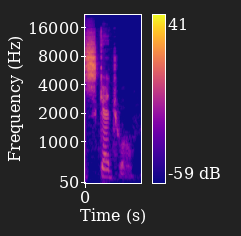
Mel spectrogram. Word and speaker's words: schedule: the ch in school and schedule we say it like a k in American English school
